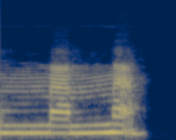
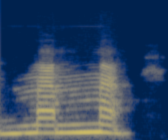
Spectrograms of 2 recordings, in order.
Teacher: Las nasales para pronunciar este sonido nasal, vamos a notar una oclusión total de la cavidad oral y el aire va a salir a través de la nariz.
